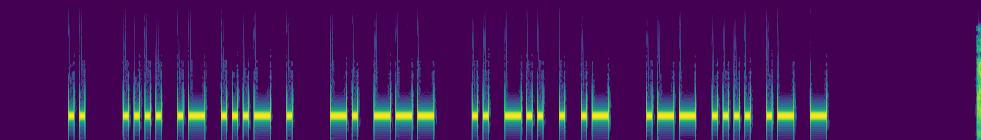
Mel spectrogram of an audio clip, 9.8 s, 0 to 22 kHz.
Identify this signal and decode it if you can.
Morse code, heard as a keyed tone, about 22 wpm, 700 Hz. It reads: I HAVE NO IDEA WHAT
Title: Sets of 5 Words Encore 22wpm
